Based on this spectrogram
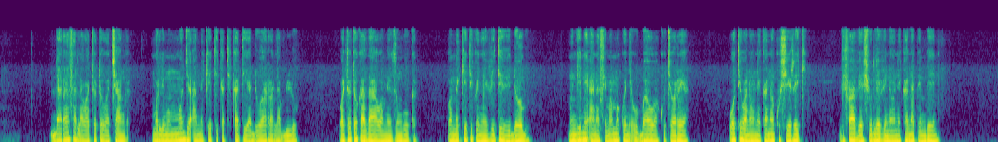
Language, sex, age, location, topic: Swahili, male, 50+, Nairobi, education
